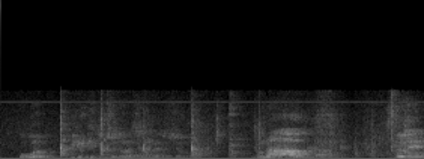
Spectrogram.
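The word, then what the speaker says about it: aula: 아울라 첫 번째 강세 뭐죠?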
